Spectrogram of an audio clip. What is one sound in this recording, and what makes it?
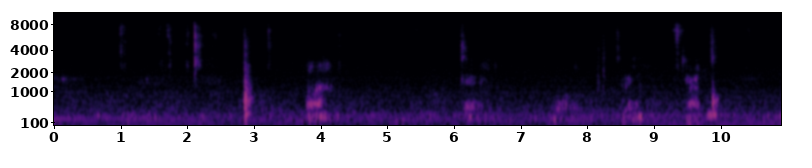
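Small metal parts click and tick as fingers handle them.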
